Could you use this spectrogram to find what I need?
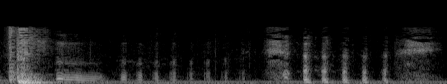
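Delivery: drawn-out breathy madman's laugh; a long gloating villain's cackle; long sinister laugh. Acted. Alone with the hands, a long sinister laugh. Alone after they leave.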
